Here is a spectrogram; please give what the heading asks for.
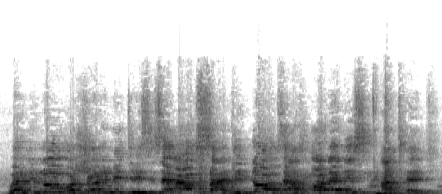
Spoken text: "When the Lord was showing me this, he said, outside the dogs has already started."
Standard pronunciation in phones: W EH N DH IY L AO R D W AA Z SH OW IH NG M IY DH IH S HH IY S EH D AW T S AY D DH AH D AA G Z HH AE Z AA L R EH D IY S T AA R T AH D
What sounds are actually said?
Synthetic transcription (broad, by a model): W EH N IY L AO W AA SH OW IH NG M IY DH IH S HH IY S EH AW T S AY D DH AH D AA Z HH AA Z AA L R EH D IY S T AA T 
